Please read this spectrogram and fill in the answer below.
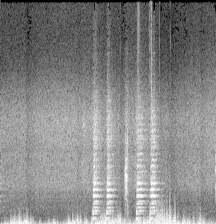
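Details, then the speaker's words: Chevrolet Impala after replacing the door lock actuators: a few short, clean horn chirps as the doors lock; all locks now lock and unlock normally. "all right so i'm all done with the lock actuators now all of them open i should say lock and unlock"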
